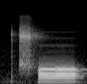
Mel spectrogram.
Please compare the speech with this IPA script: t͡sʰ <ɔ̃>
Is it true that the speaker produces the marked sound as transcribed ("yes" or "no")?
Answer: no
